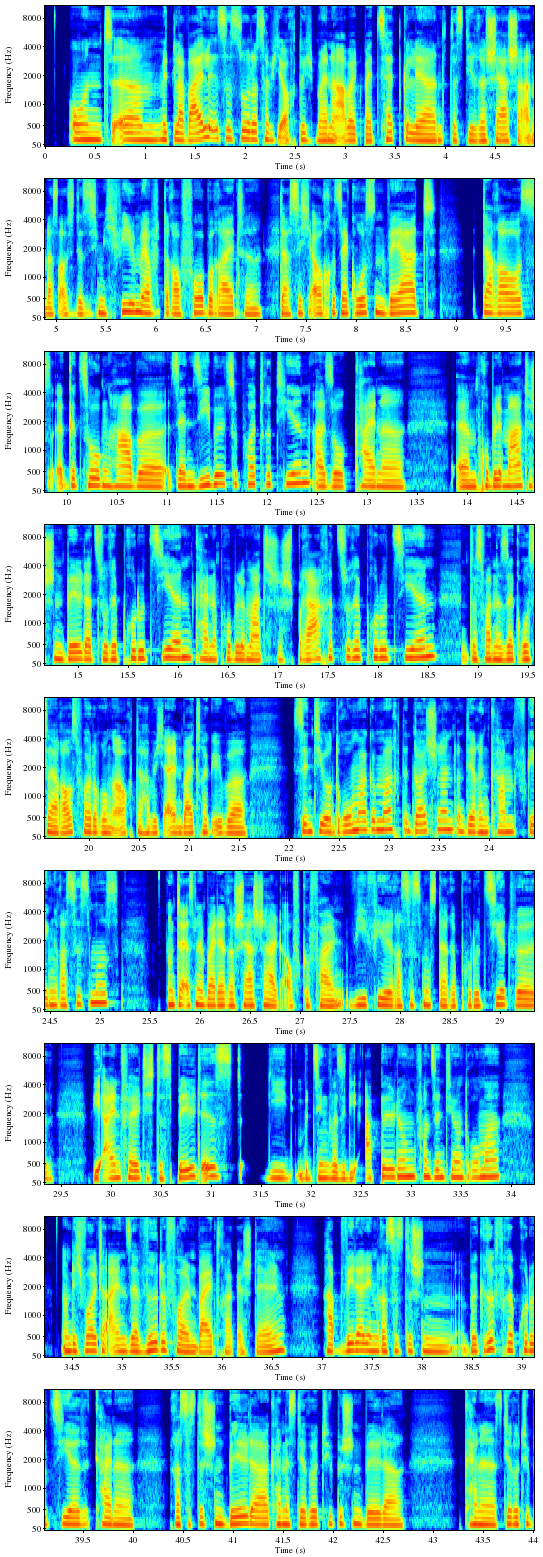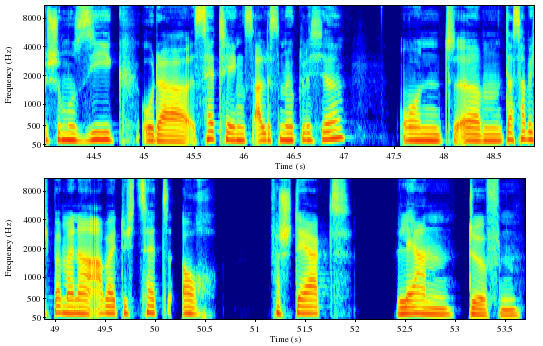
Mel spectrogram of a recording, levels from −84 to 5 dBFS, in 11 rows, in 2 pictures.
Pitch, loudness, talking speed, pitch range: 160 Hz, -16 LUFS, 160 wpm, 150-175 Hz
